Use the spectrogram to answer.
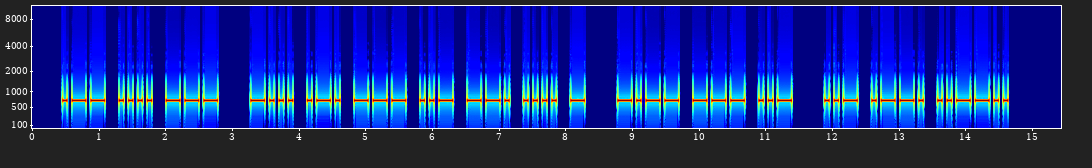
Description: Morse code, heard as a keyed tone, about 17 wpm, 700 Hz. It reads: WHO BROUGHT YOU UP?
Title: Sentences from Top 500 Words 17wpm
